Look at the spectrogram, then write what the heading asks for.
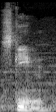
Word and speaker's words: Skein: And I'm not gonna third- let my What's it friend called, Scheme? experience it alone. Skein. S-K-E-E-N. Skein. EIN. Thank I you. believe that's how it's spelled.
